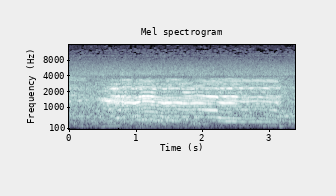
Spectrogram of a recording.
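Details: Red deer stag roaring in the 2023 rut among rivals challenging an injured dominant stag; one sustained, strongly harmonic groaning bellow lasting about three seconds, steady in pitch with a slight waver, fading at the end.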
